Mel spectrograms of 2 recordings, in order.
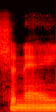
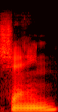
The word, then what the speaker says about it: Shanae: Although, John, it's pronounced Shanae, not Shane.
